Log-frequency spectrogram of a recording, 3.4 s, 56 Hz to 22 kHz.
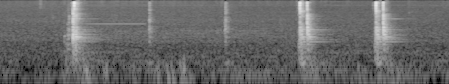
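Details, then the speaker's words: Ferrari 360 F1 gearbox, heard from underneath while pulling a test string: sharp actuator clicks about every half second with the F1 pump running, yet no gear engages; actuator clicking without gear selection. "So, you can hear it clicking and you can hear the pump, the F1 pump as well at the top. There you go. So, it sounds like and it feels like I put my finger on it, it's trying to do something, but it is just not selecting any gears."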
